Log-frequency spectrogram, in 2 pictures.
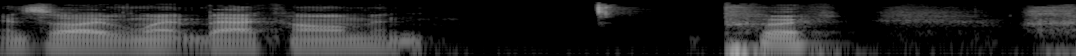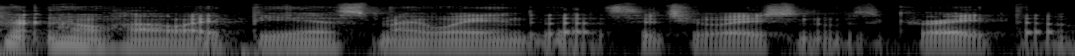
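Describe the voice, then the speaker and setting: With an American accent, a man speaks fairly quickly in a fairly low voice, his intonation fairly even, his loudness swinging widely, and long pauses coming often. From Michigan, US. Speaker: music producer. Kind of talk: casual conversation.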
